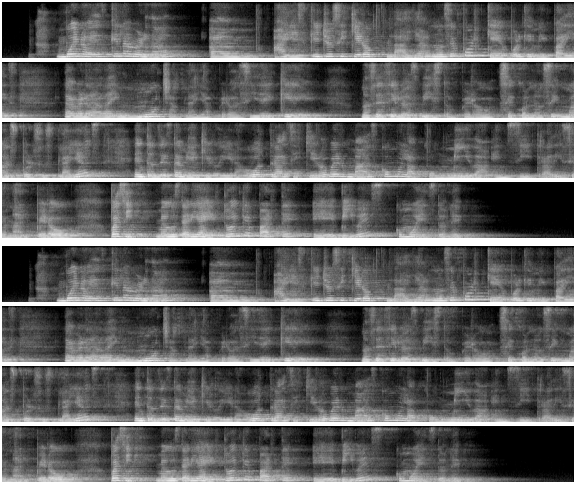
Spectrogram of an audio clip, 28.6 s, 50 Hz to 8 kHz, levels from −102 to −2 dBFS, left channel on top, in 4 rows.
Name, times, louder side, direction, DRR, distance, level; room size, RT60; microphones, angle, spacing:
voice 1, 0.4-2.2 2.6-7.3 7.9-11.1 11.7-15.5 15.7-26.1 26.4-27.2, left 1 dB, 15° left, 3 dB, 2.4 m, -21 dB
29.0 x 21.5 x 7.4 m, 1.1 s
head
